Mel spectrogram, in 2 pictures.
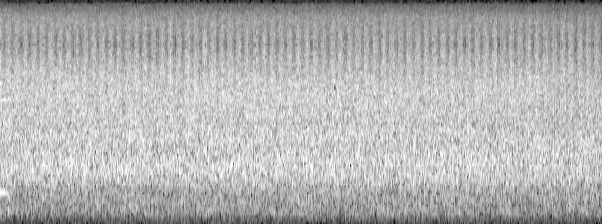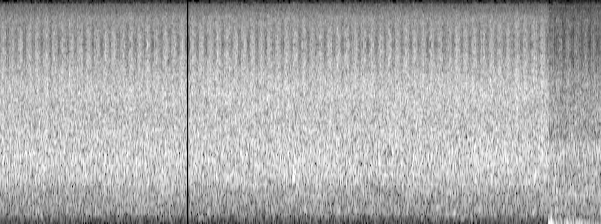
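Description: A river rushes and splashes over rocks close by.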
